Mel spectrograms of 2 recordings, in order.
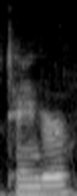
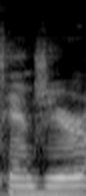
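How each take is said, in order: First: The name ends with an 'er' sound. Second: The name ends with a 'jeer' sound. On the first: This is how the speaker has always said it. "I always pronounced it as" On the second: This is how some other people say it. "Some pronounce it"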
